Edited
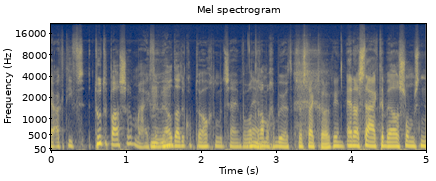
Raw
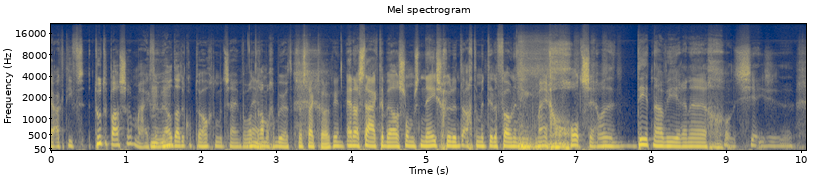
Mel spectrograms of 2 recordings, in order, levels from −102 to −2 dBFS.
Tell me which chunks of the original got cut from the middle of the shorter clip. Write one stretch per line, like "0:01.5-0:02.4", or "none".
none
